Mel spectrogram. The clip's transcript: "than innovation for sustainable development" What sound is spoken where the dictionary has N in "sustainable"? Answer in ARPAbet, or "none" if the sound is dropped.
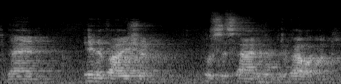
none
